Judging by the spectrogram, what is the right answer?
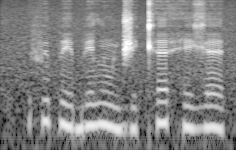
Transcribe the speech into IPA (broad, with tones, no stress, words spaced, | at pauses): fɪ˦pe˨be˦ lũ˨d͡ʒe˨kʰɛ˦ he˨ɣɛ˦˨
